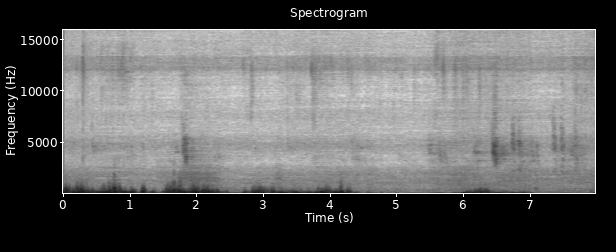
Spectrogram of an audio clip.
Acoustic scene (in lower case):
residential area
